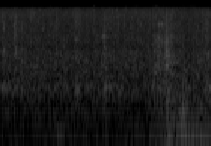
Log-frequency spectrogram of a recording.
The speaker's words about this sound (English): Lovely weather we're having, isn't it? You like the rain in Ireland?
